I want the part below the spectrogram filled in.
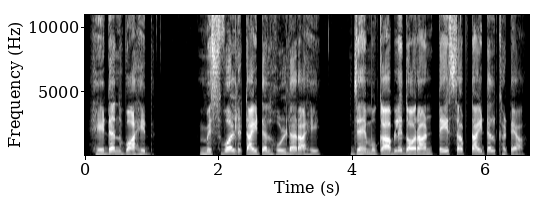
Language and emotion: Sindhi, neutral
